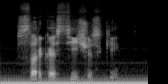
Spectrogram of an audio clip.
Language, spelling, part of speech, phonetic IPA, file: Russian, саркастический, adjective, [sərkɐˈsʲtʲit͡ɕɪskʲɪj], Ru-саркастический.ogg
- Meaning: sarcastic (containing sarcasm)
